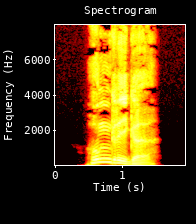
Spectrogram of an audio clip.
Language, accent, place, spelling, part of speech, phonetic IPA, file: German, Germany, Berlin, hungrige, adjective, [ˈhʊŋʁɪɡə], De-hungrige.ogg
- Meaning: inflection of hungrig: 1. strong/mixed nominative/accusative feminine singular 2. strong nominative/accusative plural 3. weak nominative all-gender singular 4. weak accusative feminine/neuter singular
